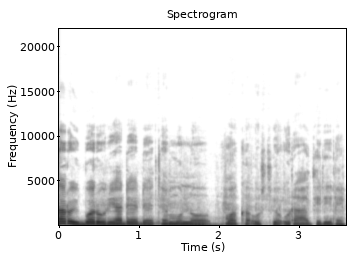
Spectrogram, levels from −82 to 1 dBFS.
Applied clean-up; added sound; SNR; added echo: neural mask model RNNoise.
